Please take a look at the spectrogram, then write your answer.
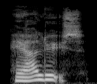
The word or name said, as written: herreløs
